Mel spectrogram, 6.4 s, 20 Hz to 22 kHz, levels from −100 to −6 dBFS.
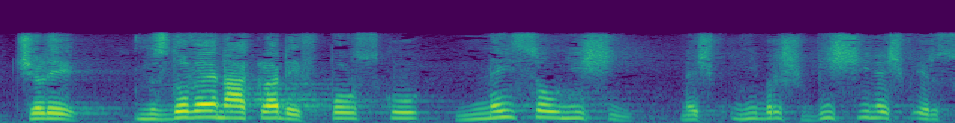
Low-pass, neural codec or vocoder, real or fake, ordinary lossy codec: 7.2 kHz; none; real; none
